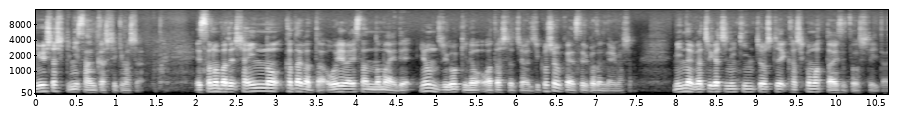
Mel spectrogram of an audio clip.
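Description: A man talks at a fairly quick pace. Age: 20s. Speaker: amateur radio host. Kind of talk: casual chat. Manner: animated.

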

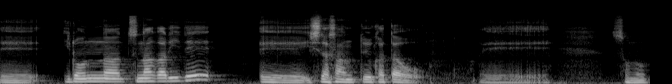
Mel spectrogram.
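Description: The speaker has a dark, mellow tone and lively intonation. Delivery is fairly slow, with long, frequent pauses. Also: man, medium pitch for a man. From northern Kanto, Japan. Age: 40s. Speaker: podcast host, business owner. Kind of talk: personal monologue. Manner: polite, formal.

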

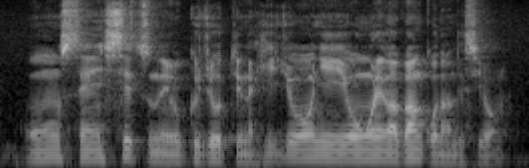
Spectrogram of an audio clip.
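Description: Recorded very cleanly against a silent background, a man at medium pitch speaks at a moderate pace with ordinary pitch variation. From Japan, Akita. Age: 40s. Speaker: detergent maker and cleaning expert. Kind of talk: solo podcast monologue. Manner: halting, many fillers.

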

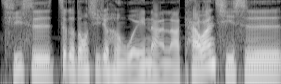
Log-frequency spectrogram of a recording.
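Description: In a very clean recording with a silent background and a dry, close sound with no echo, a man speaks at a moderate pace with very wide pitch swings. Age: 30s. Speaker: book editor. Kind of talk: radio interview. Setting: radio studio.

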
